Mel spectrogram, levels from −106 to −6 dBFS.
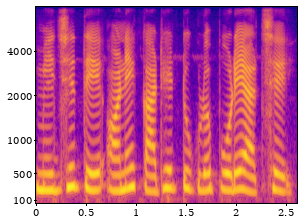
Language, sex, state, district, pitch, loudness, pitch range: Bengali, female, West Bengal, Cooch Behar, 255 Hz, -17 LUFS, 245-280 Hz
